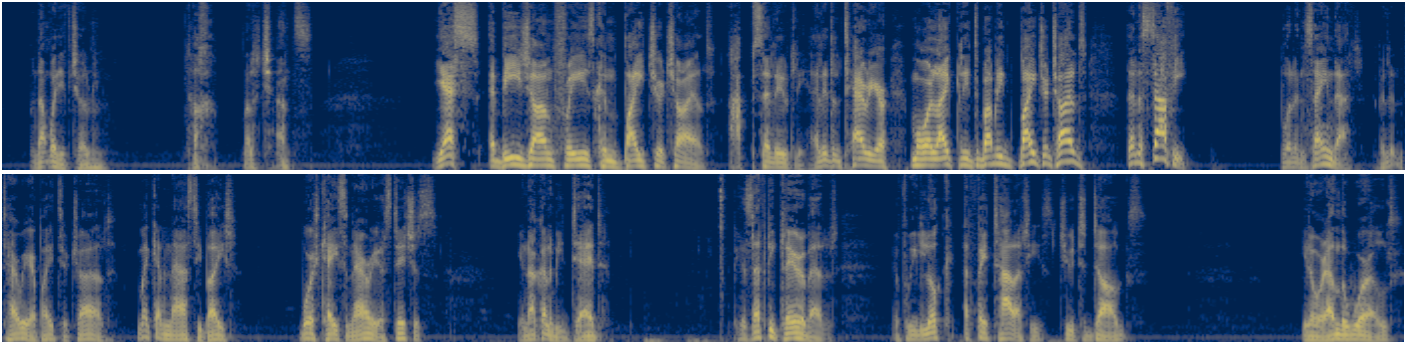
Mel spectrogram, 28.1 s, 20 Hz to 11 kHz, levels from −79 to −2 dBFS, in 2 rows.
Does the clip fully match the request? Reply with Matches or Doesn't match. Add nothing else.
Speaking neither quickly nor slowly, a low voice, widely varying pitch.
Matches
